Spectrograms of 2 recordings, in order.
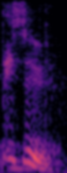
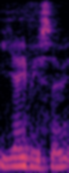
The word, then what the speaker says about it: Yebisu: Ebisu. – Yeah, Ebisu, yes. It's not Yebisu. It's spelt Yebisu, but you don't pronounce the Y.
